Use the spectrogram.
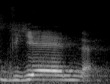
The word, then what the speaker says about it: viennent: Alors, la même chose que prennent, alors on prononce viennent, même si on n'a pas l'accent.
